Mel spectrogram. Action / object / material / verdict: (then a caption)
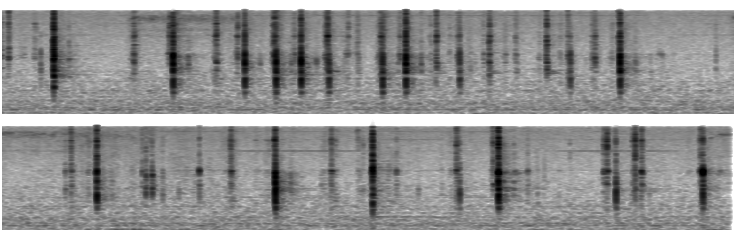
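tap / plastic keyboard keycaps / plastic / none. Fingertips press and tap the plastic keycaps of a backlit mechanical keyboard held vertically close to the microphone. An irregular series of sharp, bright clicks sounds, each dying away almost instantly, over a quiet low background hiss.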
